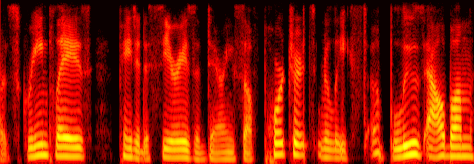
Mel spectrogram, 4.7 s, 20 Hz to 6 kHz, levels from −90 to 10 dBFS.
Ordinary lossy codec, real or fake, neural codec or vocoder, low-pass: Opus, 24 kbps; fake; codec, 24 kHz, 0.9 kbps, WavTokenizer, medium speech release version 1; 5.4 kHz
